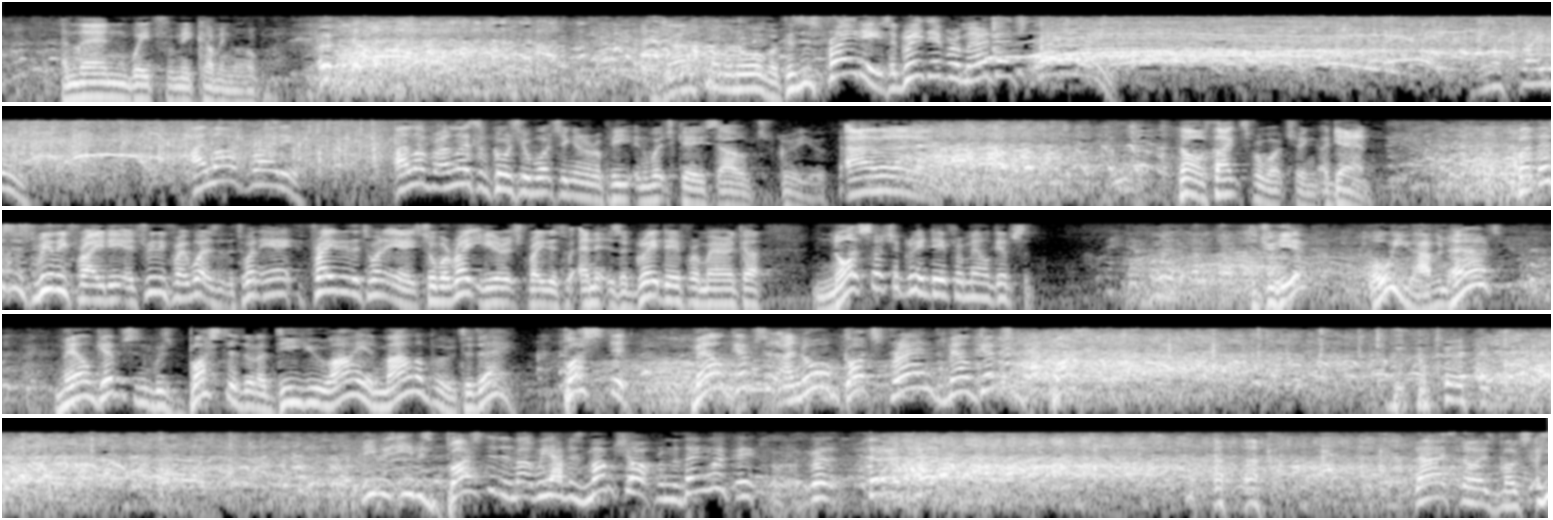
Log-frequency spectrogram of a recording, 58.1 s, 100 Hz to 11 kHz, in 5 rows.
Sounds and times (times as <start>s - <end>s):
Narration, monologue: 0.0s - 7.8s, 12.9s - 58.0s.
